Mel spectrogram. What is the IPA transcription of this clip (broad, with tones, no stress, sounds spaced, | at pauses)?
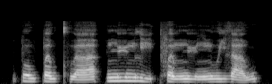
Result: p o˧ w p ɐ˧ w kʷʰ aː˨˧ | n̪ yː˥ m l iː˨˥ t̚ f ɐ˨˧ m n̪ yː˨˧ ŋ n̪ uː˧ j l aː˨˥ w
